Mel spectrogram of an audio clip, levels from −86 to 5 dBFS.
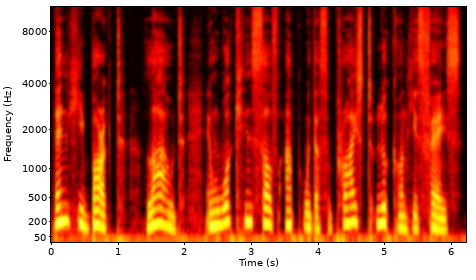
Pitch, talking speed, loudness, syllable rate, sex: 155 Hz, 145 wpm, -20 LUFS, 3.5 syllables/s, male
